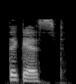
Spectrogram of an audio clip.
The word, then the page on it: thickest: British English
